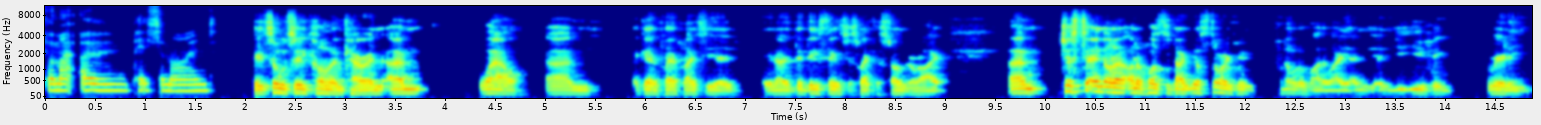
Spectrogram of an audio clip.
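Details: Adult male speaker; Normal speech.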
